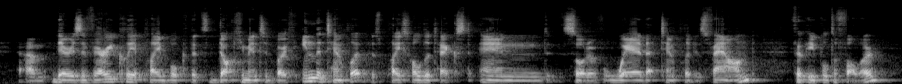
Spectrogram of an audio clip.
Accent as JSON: {"language": "English", "country": "Australia", "said": "I'm Australian."}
